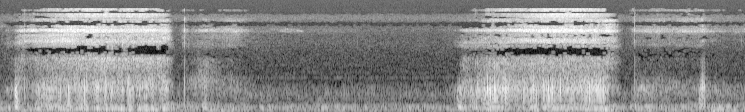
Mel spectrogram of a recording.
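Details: Twelve-year-old pug Maria, a fawn female senior dog in Japan, sleeps and snores: two long, coarse, wheezy breaths about three seconds apart, each fading into a hushed pause before the next rattling pull.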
